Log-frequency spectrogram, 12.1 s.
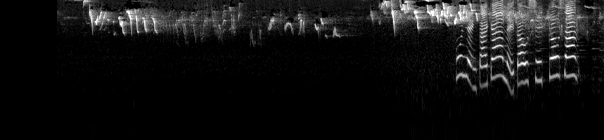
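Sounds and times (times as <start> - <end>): background hiss: 1.2 - 12.0
birds chirping: 1.2 - 12.0.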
